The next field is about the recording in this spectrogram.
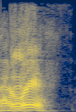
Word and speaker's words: Jerez: What I would say Jerez or Jerez. They call it Jerez. How could you get Jerez from Jerez, the way it's spelled?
